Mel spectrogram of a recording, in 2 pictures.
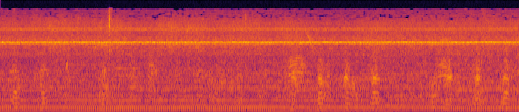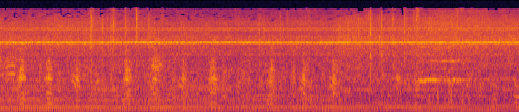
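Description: A flock of domestic ducks quacking, with a quick run of short quacks through the middle, over a steady background hum.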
